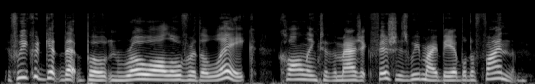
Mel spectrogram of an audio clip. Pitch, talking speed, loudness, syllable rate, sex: 210 Hz, 270 wpm, -16 LUFS, 5.8 syllables/s, female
